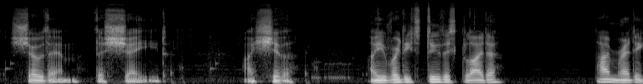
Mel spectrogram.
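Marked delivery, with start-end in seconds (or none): 0.1-1.6 slow hiss, dripping with venom. Reading a game cutscene, a character hisses the last bit of his order, dripping with venom. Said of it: "he hisses the last bit, dripping with venom".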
